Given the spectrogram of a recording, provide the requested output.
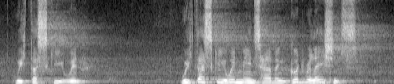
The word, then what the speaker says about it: Wetaskiwin: The name of that city is sometimes, unfortunately, mispronounced. People know it as Wetaskiwin. It's actually a Cree word, Wetaskiwin.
